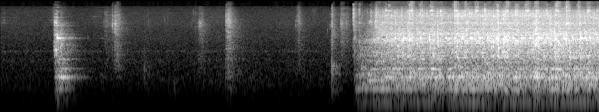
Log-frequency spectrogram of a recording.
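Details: Atlas horizontal milling machine reassembled after two years apart in a shed, with gib adjusted, rewired, belts refitted and oiled. After a few clicks it spins up to a steady, even whir with a light mechanical rattle, which the owner plans to fix; runs normally.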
